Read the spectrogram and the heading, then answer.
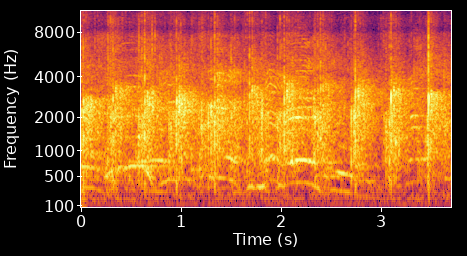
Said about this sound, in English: See, just pray, just give a big hand of applause for God moving on denominations.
